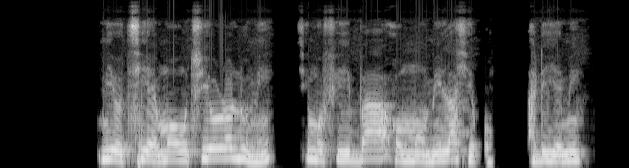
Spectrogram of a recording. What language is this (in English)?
Yoruba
